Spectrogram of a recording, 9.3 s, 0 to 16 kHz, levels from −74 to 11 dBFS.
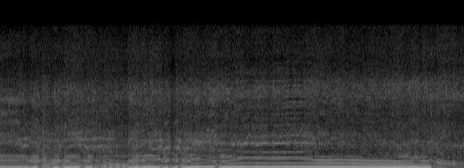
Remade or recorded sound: remade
